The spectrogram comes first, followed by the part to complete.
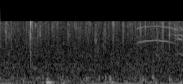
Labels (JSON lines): {"label": "biophony, dolphin", "recorder": "SoundTrap 500"}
